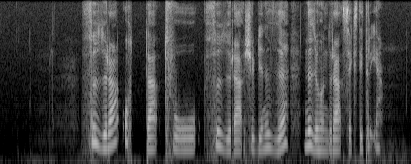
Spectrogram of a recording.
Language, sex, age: Swedish, female, 50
